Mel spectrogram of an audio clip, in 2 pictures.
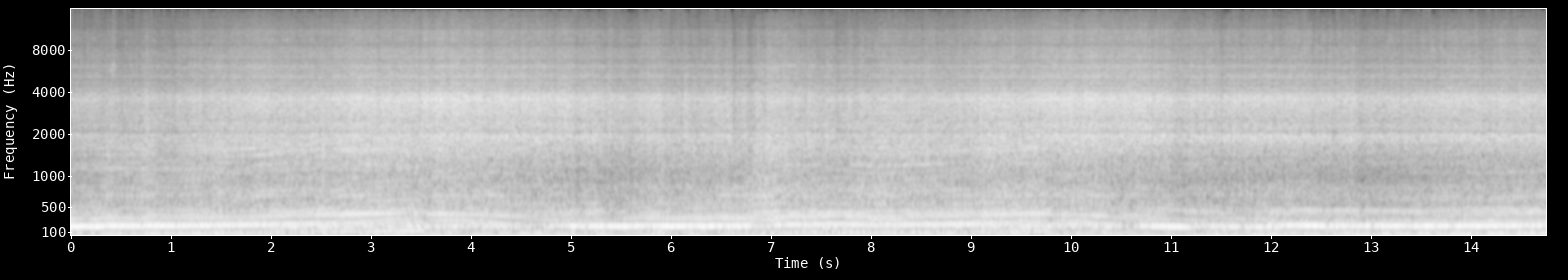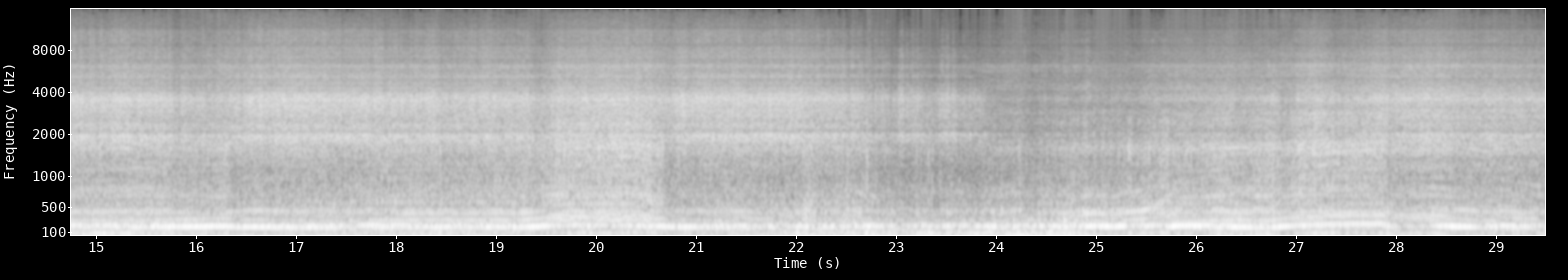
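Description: Sunbeam Tiger race car's Ford small-block V8 running hard, heard from the cockpit. The engine note dips and climbs back several times as the throttle is lifted and reapplied.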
